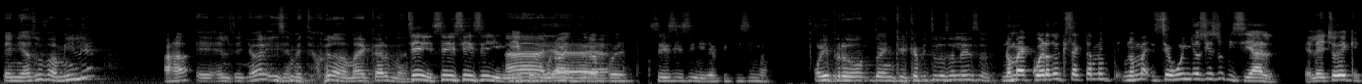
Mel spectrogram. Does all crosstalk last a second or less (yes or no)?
no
